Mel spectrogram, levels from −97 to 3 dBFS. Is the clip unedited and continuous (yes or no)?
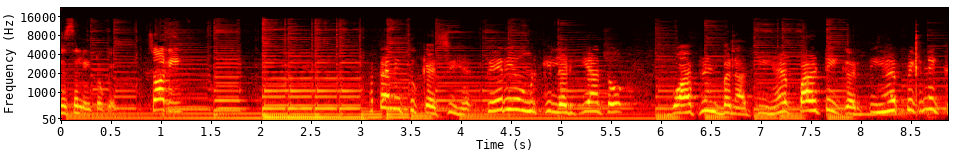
no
